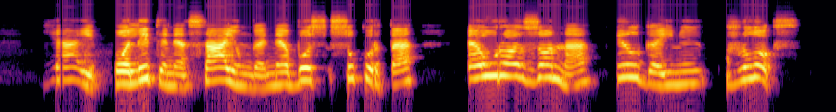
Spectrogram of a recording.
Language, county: Lithuanian, Utena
